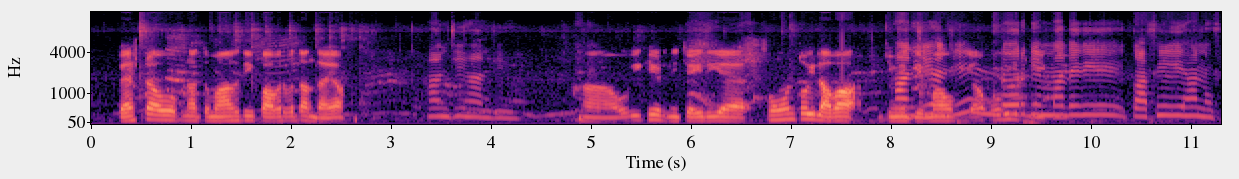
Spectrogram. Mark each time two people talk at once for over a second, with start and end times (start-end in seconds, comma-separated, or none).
8.0-9.8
